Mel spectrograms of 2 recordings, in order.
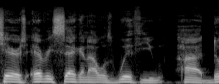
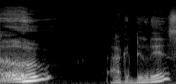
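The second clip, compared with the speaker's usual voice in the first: dim, loud, swooping caveman voice; 5 dB louder than usual. Figuring something out by himself, he acts it out in a caveman voice. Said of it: "I'm figuring shit out like a caveman".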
